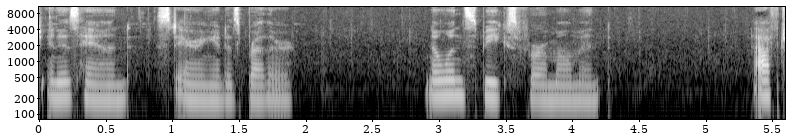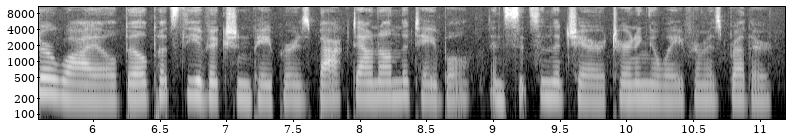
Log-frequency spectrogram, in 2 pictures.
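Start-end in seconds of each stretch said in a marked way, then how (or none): none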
